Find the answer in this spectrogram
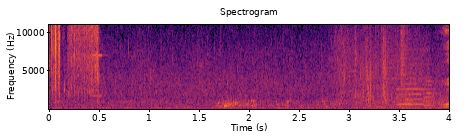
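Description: A cartoon camera shutter sound effect, a short click-and-snap in the first half-second, followed by soft background music.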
